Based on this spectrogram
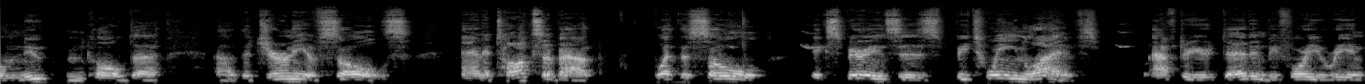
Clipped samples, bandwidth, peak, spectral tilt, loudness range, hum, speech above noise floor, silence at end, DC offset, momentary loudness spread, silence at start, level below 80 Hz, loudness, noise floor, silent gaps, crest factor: under 0.1%; 15.5 kHz; -6 dBFS; -2.5 dB/octave; 2 LU; none; 39 dB; 0 s; under 0.1%; 13 LU; 0 s; -74 dBFS; -20 LUFS; -59 dBFS; 7.93-7.98 s; 16 dB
